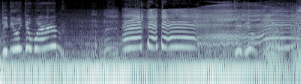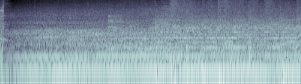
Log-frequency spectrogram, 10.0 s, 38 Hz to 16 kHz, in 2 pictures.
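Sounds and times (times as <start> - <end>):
low steady rumble: 0.0 - 6.0
toddler crying: 1.8 - 5.3
music with held tones: 6.8 - 10.0.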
